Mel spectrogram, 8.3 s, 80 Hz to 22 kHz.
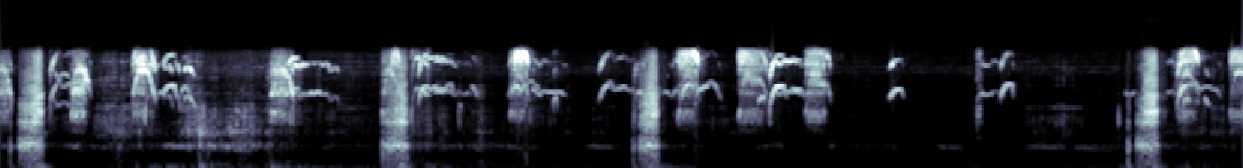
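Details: Recorded at a European roller nest on 29 June 2024: loud rasping screeches recur every second or so, mixed with downward-arched whistled notes in pairs and short chatter, ending with another harsh burst.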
